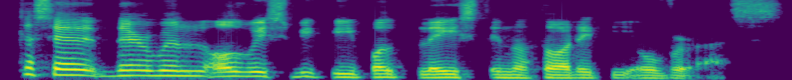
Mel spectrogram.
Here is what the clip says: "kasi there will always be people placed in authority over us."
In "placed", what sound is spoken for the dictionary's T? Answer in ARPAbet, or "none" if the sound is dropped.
T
